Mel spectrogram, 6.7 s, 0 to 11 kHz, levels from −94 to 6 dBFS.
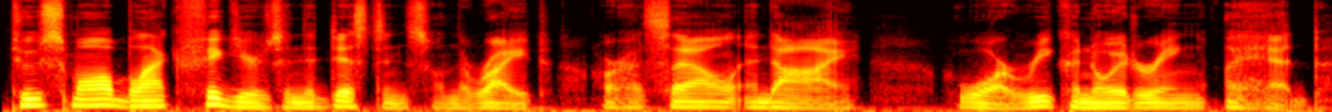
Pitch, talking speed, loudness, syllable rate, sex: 95 Hz, 170 wpm, -20 LUFS, 5.1 syllables/s, male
